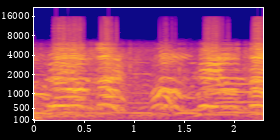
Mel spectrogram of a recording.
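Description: A group of people chanting loudly together as they march, several voices shouting the same syllables in rough unison.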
